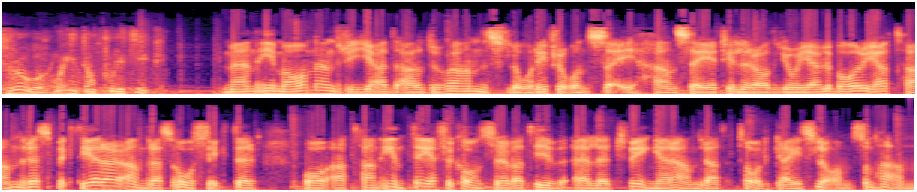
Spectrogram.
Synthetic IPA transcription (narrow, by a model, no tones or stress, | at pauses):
fɾoːɡʊɾɔ̰ɪnt̪əɔmpʰʊlɪt̪ʰiːk | mɛnʔɪmɑːnənɾiːa̰d̪a̰ld̪ɵanslʔoːɾɪfɾo̰ːnsɛ̰jhansɛjːəʈʰɪlɾɑːd̪ɪʊjɛvlbɔɾjat̪hanɾɛspɛkt̪ʰeːɾaɾa̰nd̪ɾasoːsɪ̰kt̪əɾ | ɔʔa̰t̪hanʔɪnt̪əæɾfœɾkʰɔnsæɾvat̪ʰiːvɛ̰lːəʈʰvɪŋːaɾand̪ɾaat̪ʰːɔlkaɪslɑ̰ːmsɔmɦa̰n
